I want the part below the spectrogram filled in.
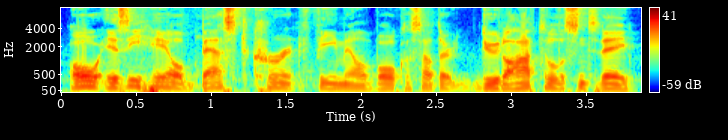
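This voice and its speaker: Speaking quickly in a lowish voice, this North East English man runs an easygoing cycling livestream. His talk drifts from race commentary to reading out the chat, and he addresses everybody as "guys" and "dude."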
